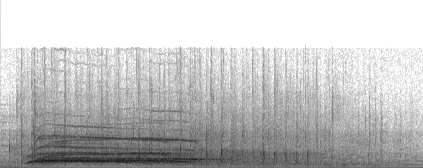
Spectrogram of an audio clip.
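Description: Audience applauding, with a high, drawn-out cheer from several voices that starts about half a second in and holds for about three seconds. The clapping then thins out and fades.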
